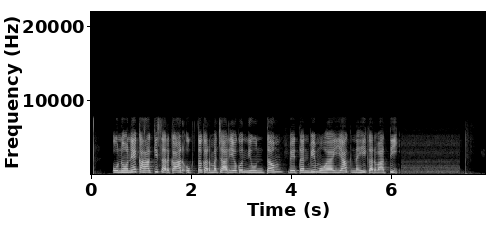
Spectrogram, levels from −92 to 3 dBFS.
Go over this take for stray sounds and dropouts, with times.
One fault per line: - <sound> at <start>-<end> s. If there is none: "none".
none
